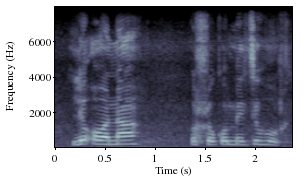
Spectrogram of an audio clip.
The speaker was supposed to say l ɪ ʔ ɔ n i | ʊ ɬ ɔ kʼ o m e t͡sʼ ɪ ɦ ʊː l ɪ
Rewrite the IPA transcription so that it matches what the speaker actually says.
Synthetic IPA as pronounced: l ɪ ʔ ɔ n a | ʊ ɬ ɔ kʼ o m e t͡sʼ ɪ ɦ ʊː r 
